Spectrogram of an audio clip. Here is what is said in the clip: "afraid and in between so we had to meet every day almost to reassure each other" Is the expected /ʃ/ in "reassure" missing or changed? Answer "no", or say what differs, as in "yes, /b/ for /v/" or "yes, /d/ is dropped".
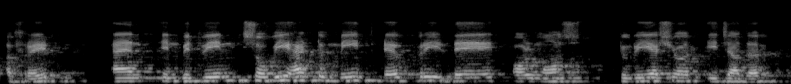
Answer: no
